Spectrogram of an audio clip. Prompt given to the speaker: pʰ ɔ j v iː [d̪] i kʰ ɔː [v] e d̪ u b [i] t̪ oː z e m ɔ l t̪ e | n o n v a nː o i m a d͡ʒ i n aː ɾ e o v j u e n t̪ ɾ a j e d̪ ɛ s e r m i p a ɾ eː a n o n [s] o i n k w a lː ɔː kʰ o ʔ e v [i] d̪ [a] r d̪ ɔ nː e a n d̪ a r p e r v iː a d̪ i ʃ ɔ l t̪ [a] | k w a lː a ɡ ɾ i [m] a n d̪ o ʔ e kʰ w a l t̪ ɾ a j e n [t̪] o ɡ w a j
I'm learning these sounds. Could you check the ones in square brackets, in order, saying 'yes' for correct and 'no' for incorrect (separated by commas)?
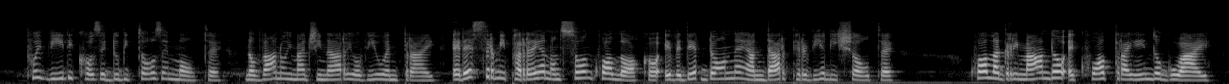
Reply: yes, no, yes, yes, no, no, no, yes, no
